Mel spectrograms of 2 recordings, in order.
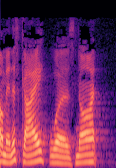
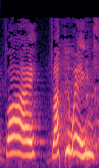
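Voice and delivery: God urging; 13 semitones higher, 4 dB louder, much slower than usual. Retold or imitated. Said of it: "And I'm hearing".

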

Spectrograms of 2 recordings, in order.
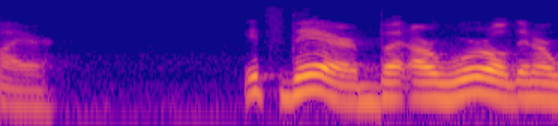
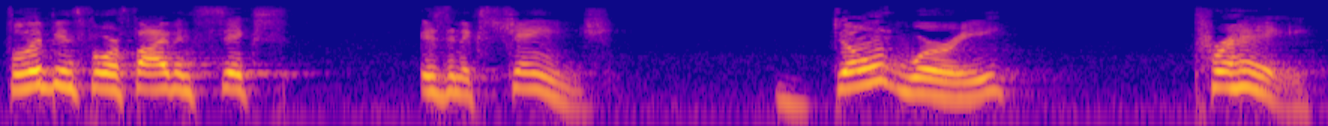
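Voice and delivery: louder preacher voice, driving the point home; preaching at full force; 4 semitones higher, 6 dB louder than usual. Acted. Pastor hammering the exchange home to his church, loud preaching. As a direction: proclaim it to the church.

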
